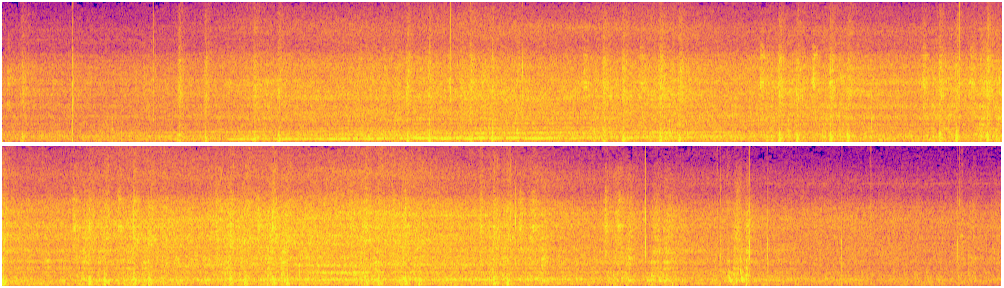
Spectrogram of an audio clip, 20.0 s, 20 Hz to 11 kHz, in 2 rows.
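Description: E231 series electric commuter trains running past: steady rumble with wheels clacking over rail joints, and a rising motor whine about two seconds in as one picks up speed.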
